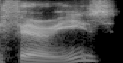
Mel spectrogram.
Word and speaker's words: Faroese: Yeah, so like you spell Feroe, like Pharaoh, and then I think it's FA, by the way. Faroese, Faroese.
